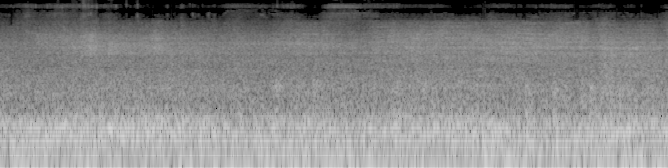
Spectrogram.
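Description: A train running past on the tracks: a steady low rumble that holds level throughout.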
